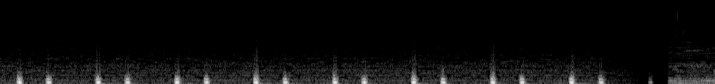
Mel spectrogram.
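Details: Normal heart sounds at the apex (point of maximal impulse); regular lub-dub at about 75 a minute with soft background music, ending in stethoscope rustle.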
